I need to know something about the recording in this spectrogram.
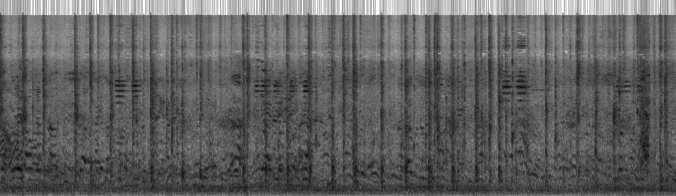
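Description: A knife chops sharply on a wooden block.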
